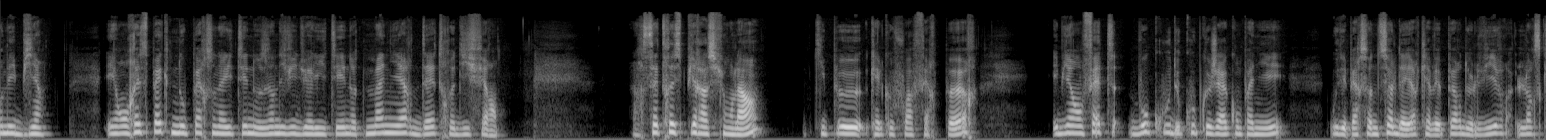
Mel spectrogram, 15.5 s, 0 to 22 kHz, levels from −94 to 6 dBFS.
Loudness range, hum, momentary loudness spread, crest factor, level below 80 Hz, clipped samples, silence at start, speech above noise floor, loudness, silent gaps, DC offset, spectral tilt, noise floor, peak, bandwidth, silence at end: 4 LU; none; 10 LU; 20 dB; -58 dBFS; under 0.1%; 0 s; 48 dB; -22 LUFS; none; 0.2%; -6 dB/octave; -69 dBFS; -2 dBFS; 14.5 kHz; 0.05 s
